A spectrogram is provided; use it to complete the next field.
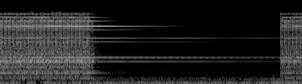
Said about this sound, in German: Aber ich habe mir erst neulich ein Festnetztelefon mit Wählscheibe gekauft. Den Fernsprecher W48 aus schwarzem Bakelit, der mit zwei Schellen klingelt.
